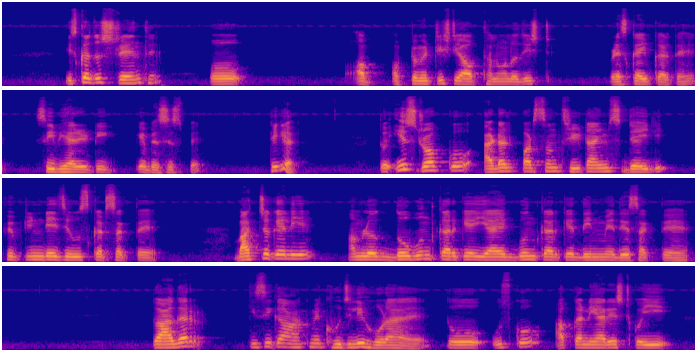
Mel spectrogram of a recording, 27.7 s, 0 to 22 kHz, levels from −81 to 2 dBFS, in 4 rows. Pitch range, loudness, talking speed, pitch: 125-160 Hz, -24 LUFS, 140 wpm, 140 Hz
